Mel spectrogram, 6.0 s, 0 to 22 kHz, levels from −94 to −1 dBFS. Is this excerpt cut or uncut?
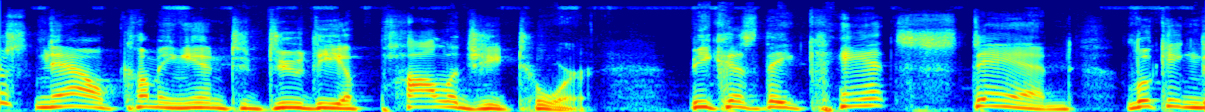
uncut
